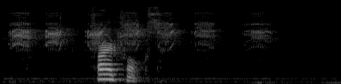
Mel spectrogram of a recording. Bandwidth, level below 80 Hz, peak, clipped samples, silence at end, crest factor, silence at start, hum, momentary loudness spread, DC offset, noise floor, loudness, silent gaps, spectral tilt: 16.5 kHz; -76 dBFS; -16 dBFS; under 0.1%; 0.65 s; 22 dB; 0.1 s; none; 18 LU; under 0.1%; -68 dBFS; -37 LUFS; none; -2.5 dB/octave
